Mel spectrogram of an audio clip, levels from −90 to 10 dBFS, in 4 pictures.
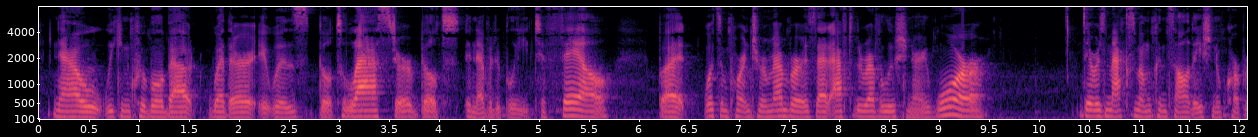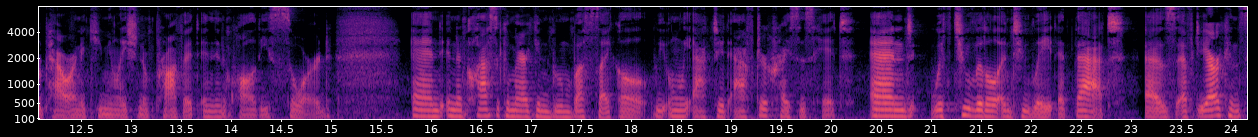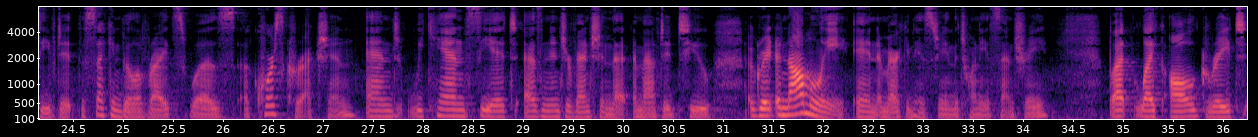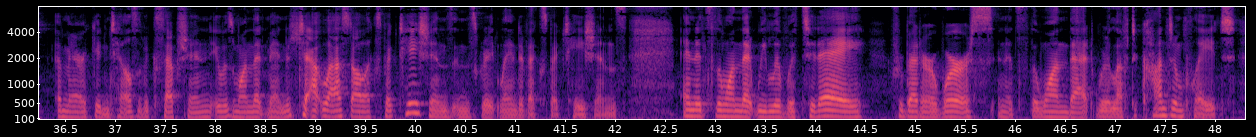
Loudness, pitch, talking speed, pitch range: -29 LUFS, 145 Hz, 180 wpm, 135-160 Hz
